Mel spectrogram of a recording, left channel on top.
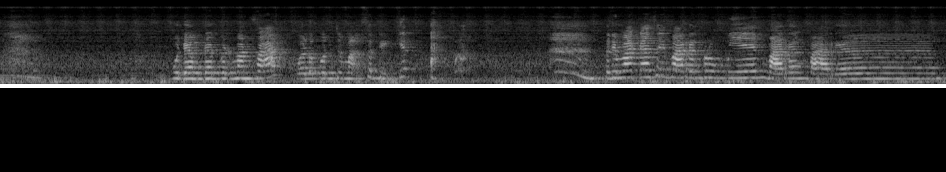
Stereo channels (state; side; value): silent; right; digital silence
